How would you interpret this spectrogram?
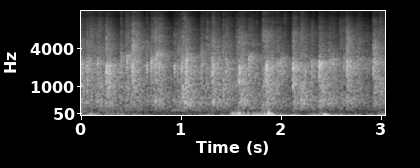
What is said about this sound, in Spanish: Alaba al Señor con tus palmas en esta noche.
